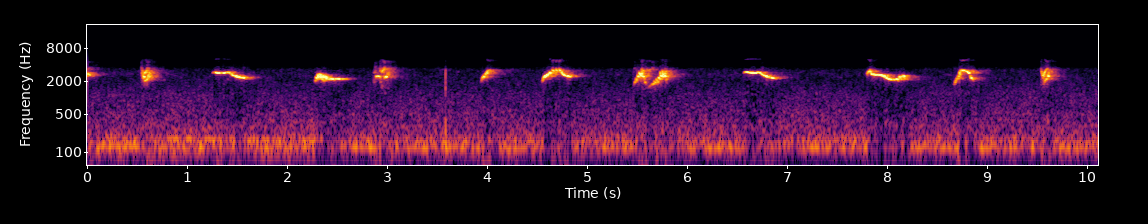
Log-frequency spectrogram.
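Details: Austral thrush (zorzal patagónico) song: clear whistled phrases around the upper-middle register, each short, some rising then falling, delivered about every second with brief pauses; faint low background hum.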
